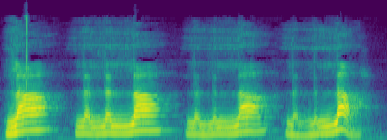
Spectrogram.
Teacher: each foot containing a long syllable followed by 2 short syllables. The pattern is like this: la, la, la, la, la, la, la, la, la, la. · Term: dictylic hexameter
